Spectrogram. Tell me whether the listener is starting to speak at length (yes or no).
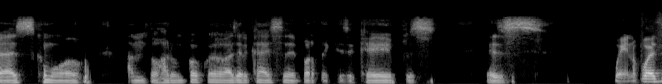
yes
